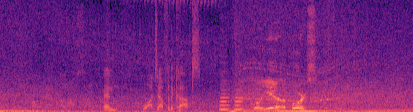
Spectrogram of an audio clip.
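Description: A van engine rumbles and pulls away.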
